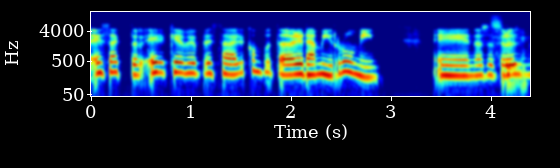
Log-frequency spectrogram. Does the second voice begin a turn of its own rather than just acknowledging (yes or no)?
no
